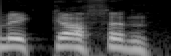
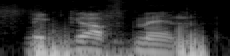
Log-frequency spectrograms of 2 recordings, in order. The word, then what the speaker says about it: McGuffman: No, his real name is Horan McGuffman.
